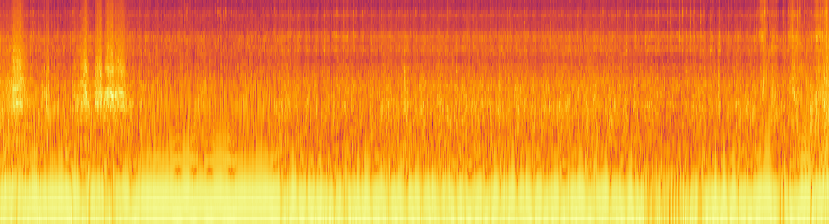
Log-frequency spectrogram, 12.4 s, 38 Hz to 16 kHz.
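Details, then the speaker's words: 1970 Chevy C20 dump truck, sitting 20–30 years, just fuelled and started: deep, steady V8 idle with no misses or knocks, running surprisingly well, no fuel pump leaks. "no way man that is running way too good"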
